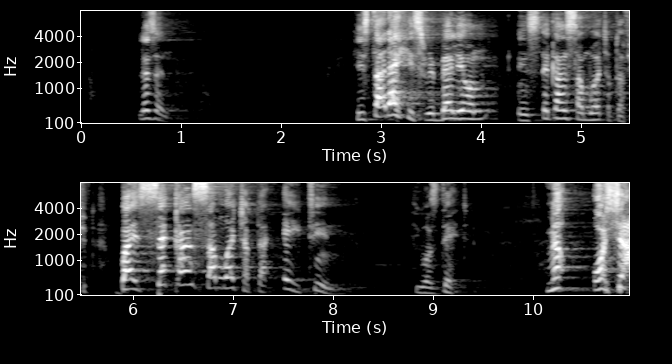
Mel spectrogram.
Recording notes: Preached at The Life Cathedral, Ofaakor -Kasoa, Ghana.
